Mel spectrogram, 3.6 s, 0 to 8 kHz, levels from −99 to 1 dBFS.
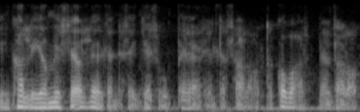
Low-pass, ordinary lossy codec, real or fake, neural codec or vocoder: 7.2 kHz; Opus, 24 kbps; real; none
